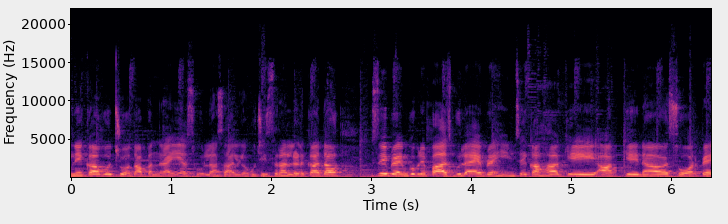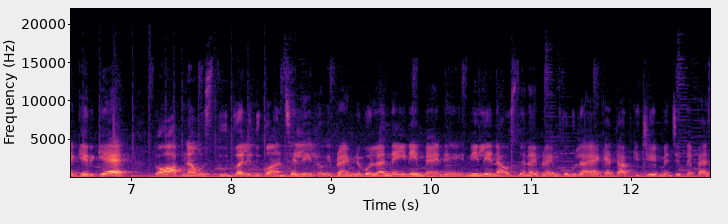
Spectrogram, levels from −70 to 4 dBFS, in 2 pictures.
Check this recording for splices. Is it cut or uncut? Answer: uncut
